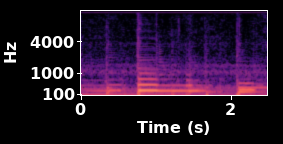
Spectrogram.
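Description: Music: a plucked guitar playing slow single notes that ring on and fade, the loudest struck a little under a second in.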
